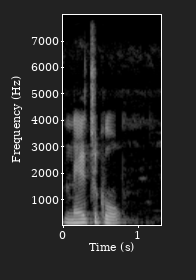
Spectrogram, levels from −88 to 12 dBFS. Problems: none marked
